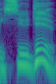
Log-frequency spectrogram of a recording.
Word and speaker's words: sudo: doing something you're doing something so I say sudo same reason in Linux you'll hear people say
